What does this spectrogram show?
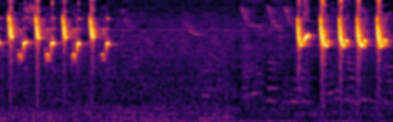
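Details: Calls of the prenjak lumut (bar-winged prinia) for summoning rivals, used as lure and master audio: a burst of five quick shrill chirps, nearly two seconds of quiet, then five more.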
